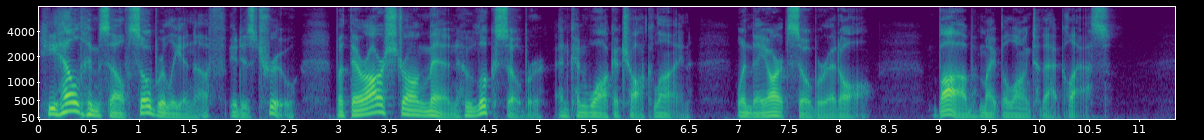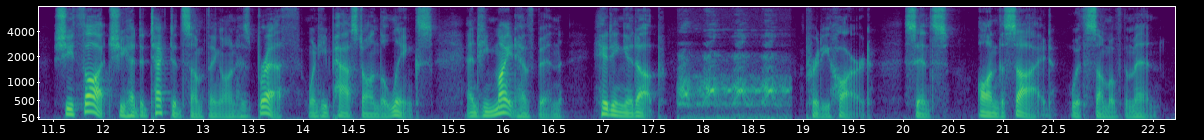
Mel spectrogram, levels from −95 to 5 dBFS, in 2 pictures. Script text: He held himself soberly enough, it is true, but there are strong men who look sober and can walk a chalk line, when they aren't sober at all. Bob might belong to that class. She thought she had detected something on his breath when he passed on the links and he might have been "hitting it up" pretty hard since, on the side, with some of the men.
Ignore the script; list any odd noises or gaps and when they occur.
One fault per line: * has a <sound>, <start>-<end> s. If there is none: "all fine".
* has a bark, 17.7-18.9 s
